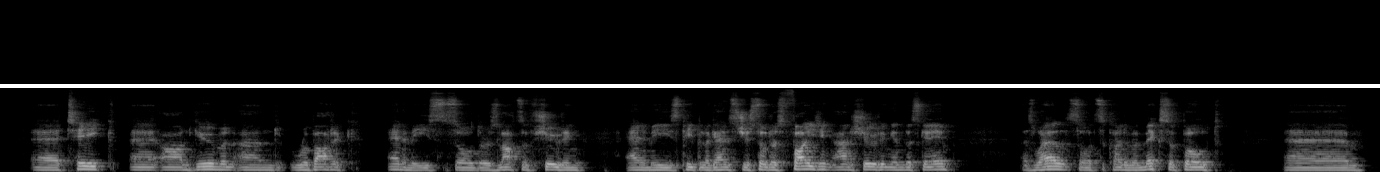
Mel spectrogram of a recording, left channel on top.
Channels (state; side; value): silent; left; 55 dB below the other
